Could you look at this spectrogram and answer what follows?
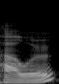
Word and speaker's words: hour: Jadi tidak an atau tidak a hour tapi an hour. An hour, Ya, yes. kita mengacu pada bunyi. Itu ada lagi. Meskipun hurufnya adalah konsonan, Konsonan. tapi itu bunyinya Pengucapannya bunyi vokal.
